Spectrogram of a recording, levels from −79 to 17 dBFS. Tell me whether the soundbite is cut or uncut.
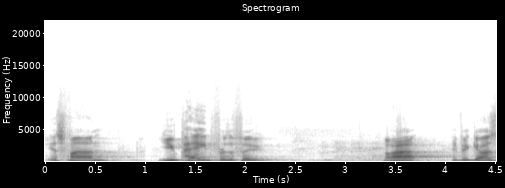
cut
